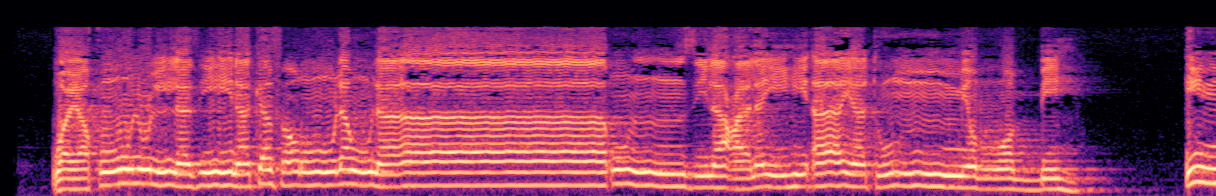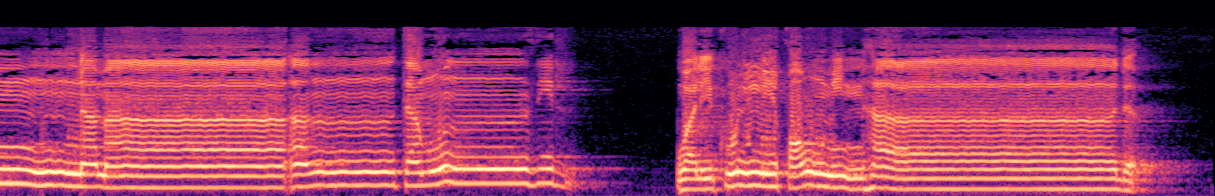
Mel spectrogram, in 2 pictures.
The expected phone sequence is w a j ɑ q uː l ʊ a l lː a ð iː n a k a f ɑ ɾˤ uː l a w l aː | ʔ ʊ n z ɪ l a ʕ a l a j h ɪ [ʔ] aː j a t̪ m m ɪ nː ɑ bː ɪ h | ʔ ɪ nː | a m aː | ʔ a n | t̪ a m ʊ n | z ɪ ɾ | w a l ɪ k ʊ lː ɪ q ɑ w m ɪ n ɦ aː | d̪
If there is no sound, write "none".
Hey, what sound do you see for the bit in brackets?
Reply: ʔ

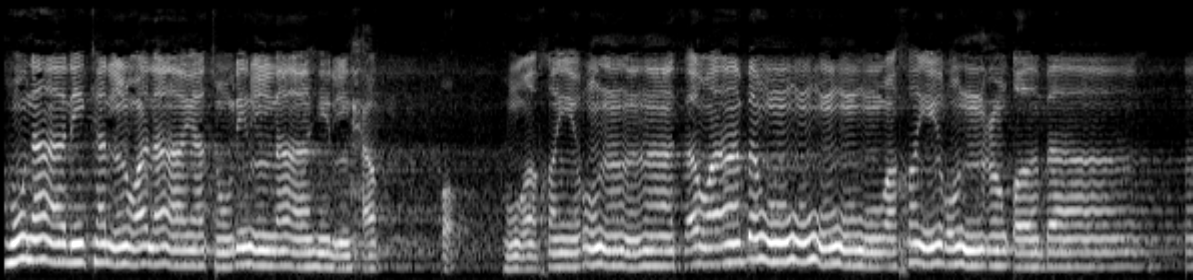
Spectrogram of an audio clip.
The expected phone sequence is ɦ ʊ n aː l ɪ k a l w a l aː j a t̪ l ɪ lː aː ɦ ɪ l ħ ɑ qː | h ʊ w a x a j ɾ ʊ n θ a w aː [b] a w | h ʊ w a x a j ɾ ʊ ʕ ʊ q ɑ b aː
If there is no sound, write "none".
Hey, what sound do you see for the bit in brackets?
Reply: b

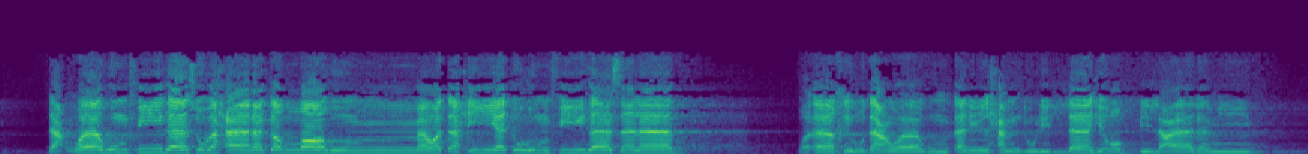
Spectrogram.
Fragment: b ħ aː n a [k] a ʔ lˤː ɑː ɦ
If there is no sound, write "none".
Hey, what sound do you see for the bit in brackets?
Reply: k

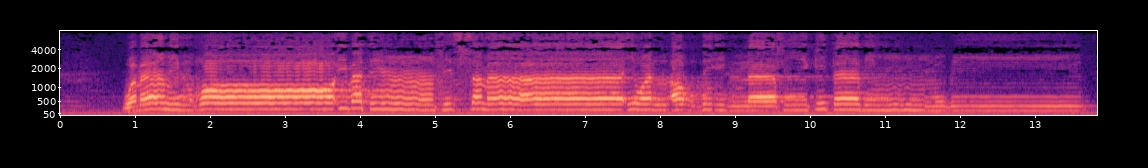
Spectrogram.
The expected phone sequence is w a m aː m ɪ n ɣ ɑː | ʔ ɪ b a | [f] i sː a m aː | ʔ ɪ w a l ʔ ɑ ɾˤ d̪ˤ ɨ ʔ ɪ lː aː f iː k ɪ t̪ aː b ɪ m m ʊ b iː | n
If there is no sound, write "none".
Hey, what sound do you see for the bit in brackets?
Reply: f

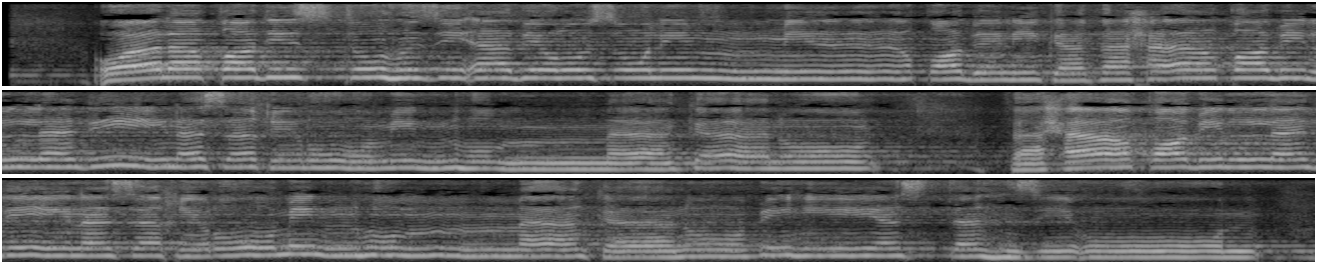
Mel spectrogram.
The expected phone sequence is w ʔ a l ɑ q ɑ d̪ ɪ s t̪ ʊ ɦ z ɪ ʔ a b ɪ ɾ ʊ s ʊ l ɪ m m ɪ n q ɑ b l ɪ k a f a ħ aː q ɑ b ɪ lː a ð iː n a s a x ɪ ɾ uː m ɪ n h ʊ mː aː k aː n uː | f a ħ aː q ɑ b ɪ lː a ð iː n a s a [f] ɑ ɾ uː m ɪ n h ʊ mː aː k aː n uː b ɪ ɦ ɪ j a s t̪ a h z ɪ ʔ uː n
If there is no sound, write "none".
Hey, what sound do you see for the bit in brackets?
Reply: x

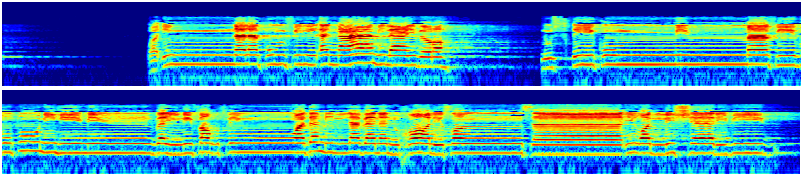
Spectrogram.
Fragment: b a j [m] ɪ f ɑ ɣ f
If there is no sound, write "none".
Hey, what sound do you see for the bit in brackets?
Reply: n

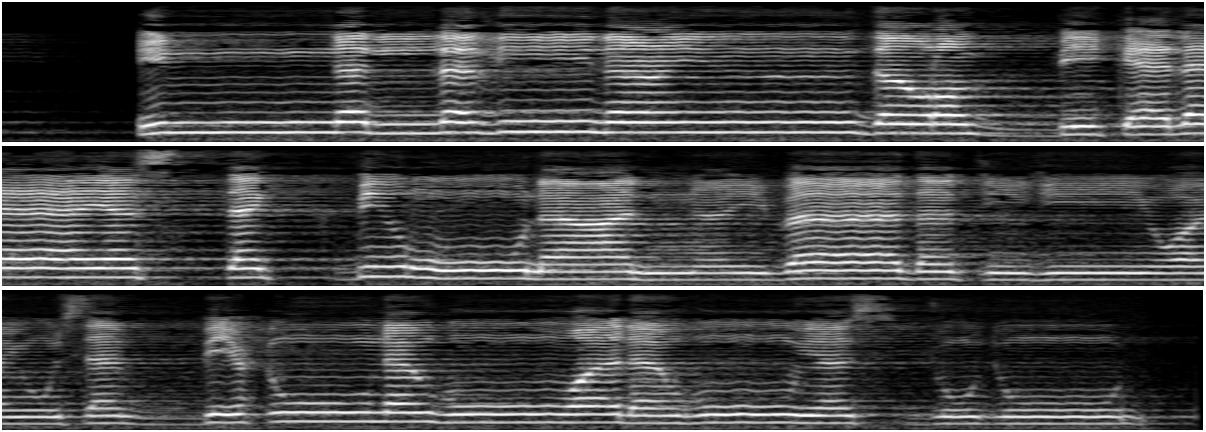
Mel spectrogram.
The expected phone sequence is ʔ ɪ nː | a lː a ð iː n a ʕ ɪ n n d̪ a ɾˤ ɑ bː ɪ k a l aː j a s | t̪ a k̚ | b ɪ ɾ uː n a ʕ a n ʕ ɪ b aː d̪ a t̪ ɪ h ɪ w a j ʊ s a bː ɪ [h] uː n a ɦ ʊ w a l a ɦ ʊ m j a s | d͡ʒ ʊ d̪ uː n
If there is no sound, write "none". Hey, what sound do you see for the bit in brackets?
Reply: ħ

